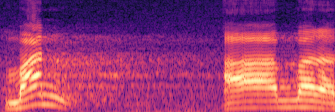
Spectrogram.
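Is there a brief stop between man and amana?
yes. A brief stop separates man and amana. The speaker calls it wrong.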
